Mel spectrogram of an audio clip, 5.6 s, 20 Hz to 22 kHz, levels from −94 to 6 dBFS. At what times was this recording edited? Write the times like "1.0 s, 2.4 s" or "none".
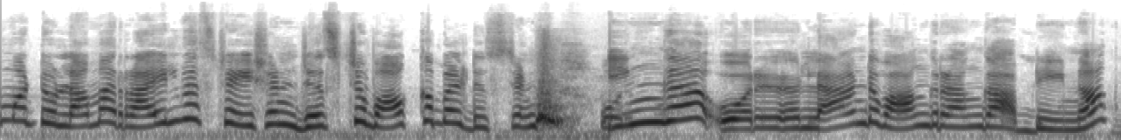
2.9 s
